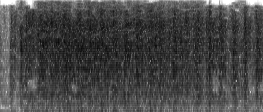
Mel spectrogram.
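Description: A crowd breaks into loud, sustained applause for the Lord and for two captains, a dense wash of many hands clapping steadily for several seconds with no voices standing out.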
